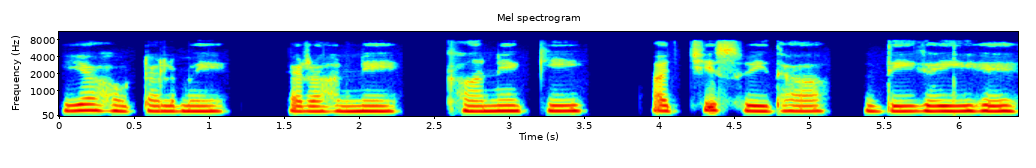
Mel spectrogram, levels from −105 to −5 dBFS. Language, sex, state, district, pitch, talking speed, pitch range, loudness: Hindi, female, Bihar, Lakhisarai, 210 Hz, 115 wpm, 205-215 Hz, -18 LUFS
